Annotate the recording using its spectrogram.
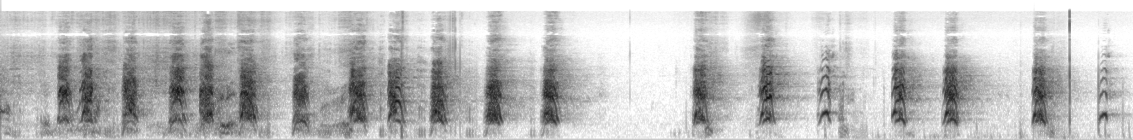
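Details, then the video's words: Jessie, a German Boxer, with her friend Spike: a long volley of about a dozen rapid barks, a brief lull, then another eight evenly spaced barks. "Jessie. Boxer dog."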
